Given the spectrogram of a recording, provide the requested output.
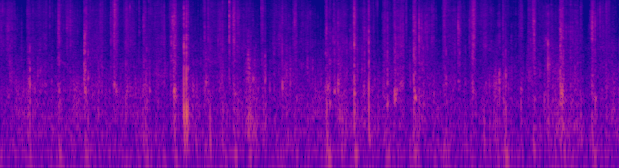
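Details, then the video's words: Trotting horse heard as a continuous run of quick hoof knocks, uneven clip-clop beats packed closely over six seconds, some louder strikes standing out against a low hiss. "Horse Trotting"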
